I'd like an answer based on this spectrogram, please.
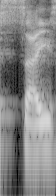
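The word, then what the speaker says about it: sigh: किसी भी वर्ड के अंतिम अक्षर GH या GST हो तो GH जो होगा क्या होगा? प्राय साइलेंट रहता है।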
